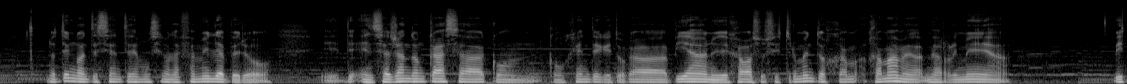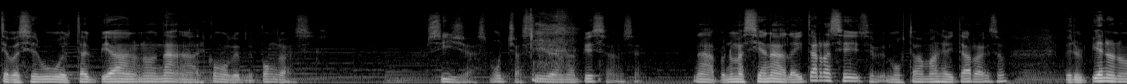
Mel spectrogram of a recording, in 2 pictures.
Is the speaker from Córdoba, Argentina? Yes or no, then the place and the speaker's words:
no; Buenos Aires, Argentina; yo soy de Devoto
